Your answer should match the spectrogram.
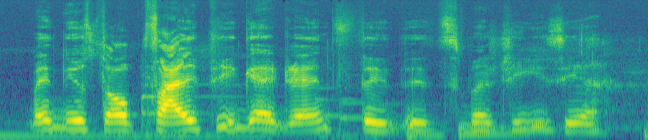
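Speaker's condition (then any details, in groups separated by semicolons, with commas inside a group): Multiple sclerosis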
